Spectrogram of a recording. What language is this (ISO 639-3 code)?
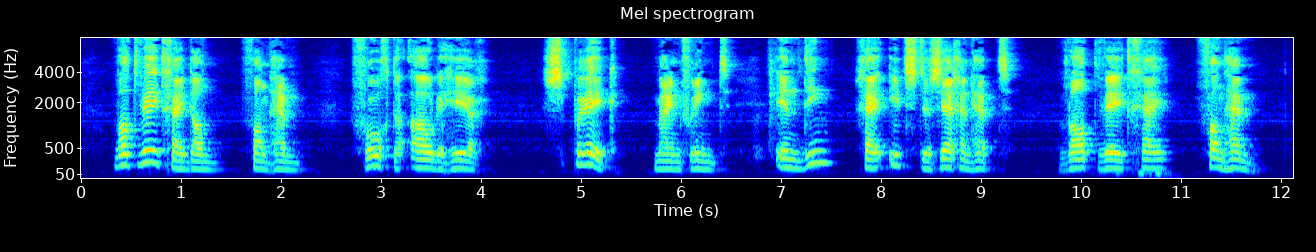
nld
